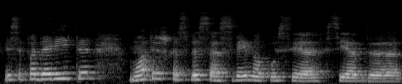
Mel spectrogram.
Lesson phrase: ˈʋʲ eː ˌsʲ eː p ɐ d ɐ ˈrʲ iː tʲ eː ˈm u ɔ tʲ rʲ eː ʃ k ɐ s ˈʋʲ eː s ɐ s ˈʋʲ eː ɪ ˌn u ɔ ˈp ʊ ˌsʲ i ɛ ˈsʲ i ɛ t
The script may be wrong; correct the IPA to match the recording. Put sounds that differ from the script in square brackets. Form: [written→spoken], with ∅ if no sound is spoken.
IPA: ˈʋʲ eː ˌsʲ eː p ɐ d ɐ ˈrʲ iː tʲ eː ˈm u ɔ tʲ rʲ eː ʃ k ɐ s ˈʋʲ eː s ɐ s ˈʋʲ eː ɪ ˌn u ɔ ˈp ʊ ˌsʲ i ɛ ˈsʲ i ɛ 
